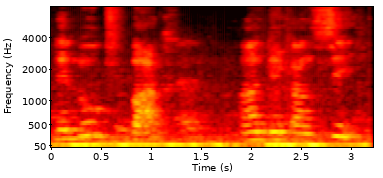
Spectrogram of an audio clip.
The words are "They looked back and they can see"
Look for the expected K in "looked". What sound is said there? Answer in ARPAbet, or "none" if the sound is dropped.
none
